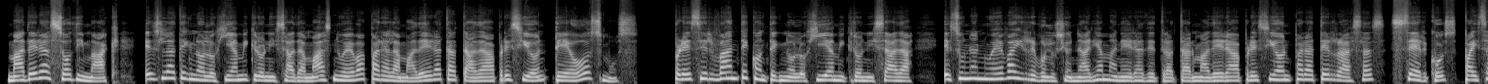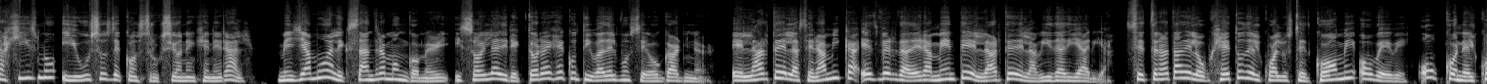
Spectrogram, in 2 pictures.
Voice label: Spanish Narration just voice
